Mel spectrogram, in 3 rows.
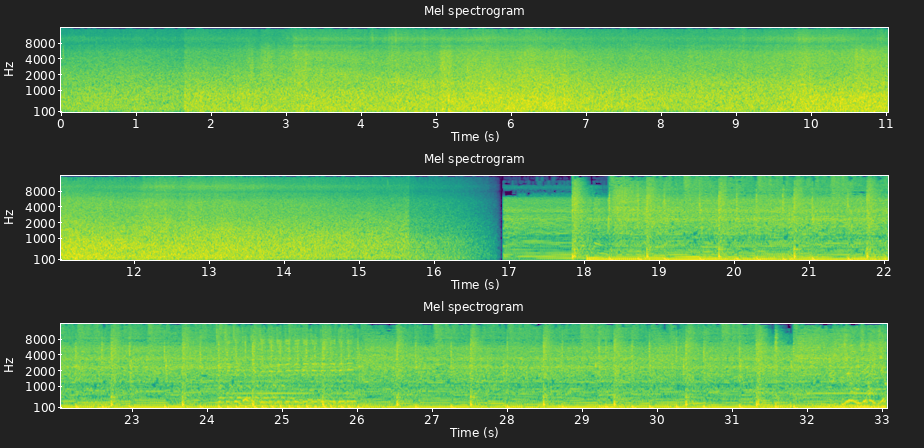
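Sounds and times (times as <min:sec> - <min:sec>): heavy rain: 0:00.0 - 0:13.2
wind: 0:00.0 - 0:16.9.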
